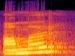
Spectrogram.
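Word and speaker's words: عمرو: سعد، عمر بن حجاج، ان دونوں ناموں کے پہلے حصے کا تلفظ الگ الگ ہے۔ عمر بن سعد میں عین کے پیش کے ساتھ ہم پڑھتے ہیں اور عمر جس کے آگے واو ہے اس کو ہم عین کے زبر کے ساتھ پڑھتے ہیں۔ عمر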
